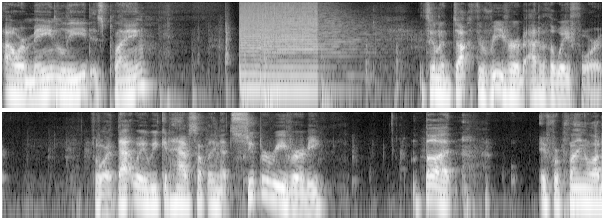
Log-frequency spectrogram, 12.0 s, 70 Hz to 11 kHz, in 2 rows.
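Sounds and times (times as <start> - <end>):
buzzy synthesizer lead note: 2.4 - 4.2
reverb tail: 2.4 - 4.2.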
